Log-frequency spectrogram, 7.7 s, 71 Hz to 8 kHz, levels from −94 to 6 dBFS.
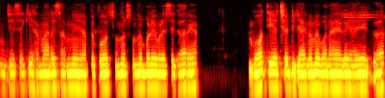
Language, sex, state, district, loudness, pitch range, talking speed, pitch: Hindi, male, Bihar, Supaul, -18 LUFS, 115-120 Hz, 185 wpm, 115 Hz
